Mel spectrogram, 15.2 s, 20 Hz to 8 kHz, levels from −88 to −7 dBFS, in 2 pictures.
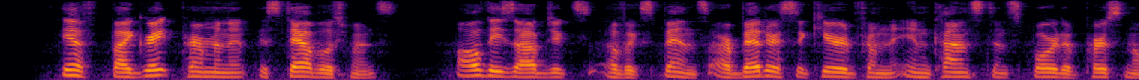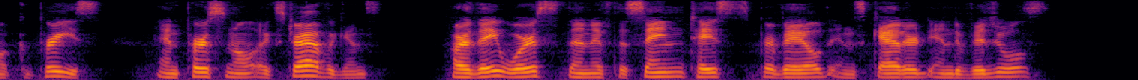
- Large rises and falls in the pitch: No, average, 3.2 semitones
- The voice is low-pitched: No, medium, 150 Hz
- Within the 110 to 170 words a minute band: Yes, average, 140 wpm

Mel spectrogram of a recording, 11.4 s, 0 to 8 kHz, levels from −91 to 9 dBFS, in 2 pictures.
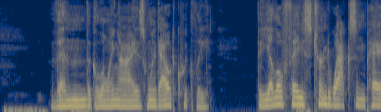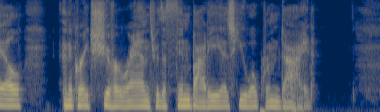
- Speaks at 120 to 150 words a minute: Yes, slow, 135 wpm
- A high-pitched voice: No, low, 115 Hz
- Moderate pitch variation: No, narrow, 2.0 semitones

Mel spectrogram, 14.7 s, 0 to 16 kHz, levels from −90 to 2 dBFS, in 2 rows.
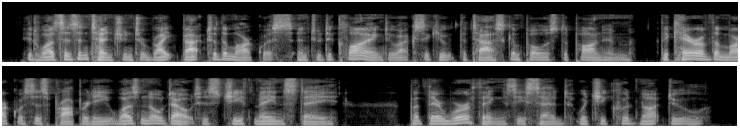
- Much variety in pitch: No, average, 3.4 semitones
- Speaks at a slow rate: No, average, 175 wpm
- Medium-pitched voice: No, low, 110 Hz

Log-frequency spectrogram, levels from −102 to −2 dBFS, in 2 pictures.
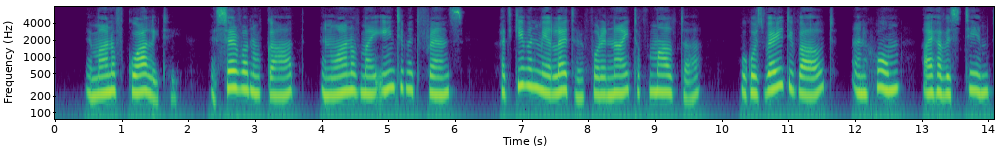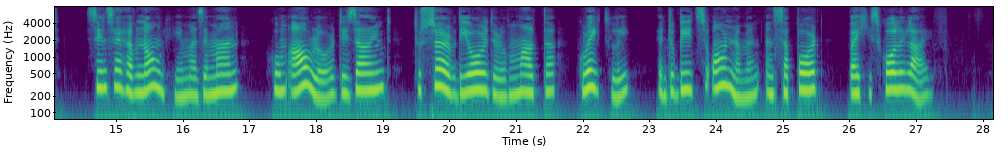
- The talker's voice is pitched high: Yes, high, 235 Hz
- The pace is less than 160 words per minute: Yes, slow, 135 wpm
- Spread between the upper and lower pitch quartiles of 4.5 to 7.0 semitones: No, average, 3.0 semitones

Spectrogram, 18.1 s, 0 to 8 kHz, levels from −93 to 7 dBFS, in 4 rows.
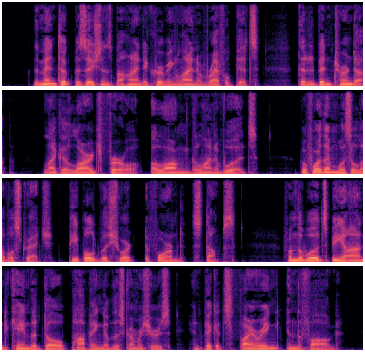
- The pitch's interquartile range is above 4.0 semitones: No, average, 3.7 semitones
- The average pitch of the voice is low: Yes, very low, 80 Hz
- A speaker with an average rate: Yes, average, 175 wpm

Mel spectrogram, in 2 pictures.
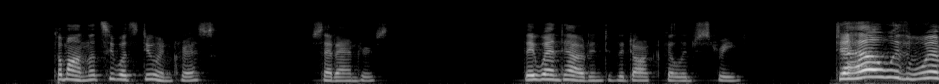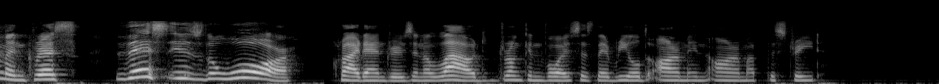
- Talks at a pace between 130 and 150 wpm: Yes, slow, 135 wpm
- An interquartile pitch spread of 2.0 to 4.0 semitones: No, average, 4.4 semitones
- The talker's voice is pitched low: No, high, 190 Hz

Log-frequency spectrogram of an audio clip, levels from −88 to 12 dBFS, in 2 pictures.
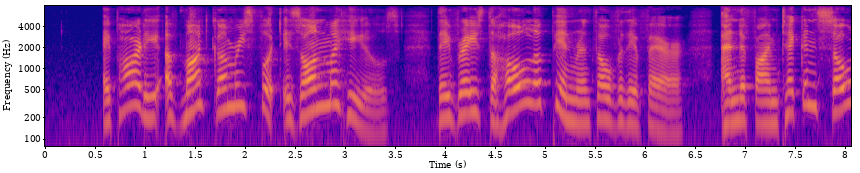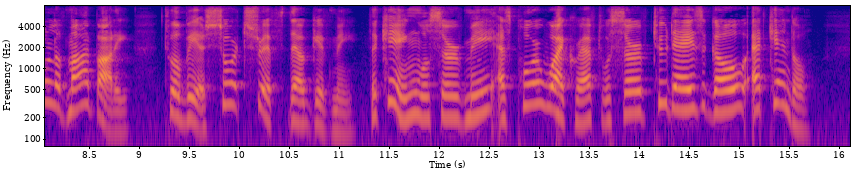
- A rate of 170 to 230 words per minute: Yes, average, 180 wpm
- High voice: Yes, high, 225 Hz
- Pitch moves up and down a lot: Yes, wide, 7.7 semitones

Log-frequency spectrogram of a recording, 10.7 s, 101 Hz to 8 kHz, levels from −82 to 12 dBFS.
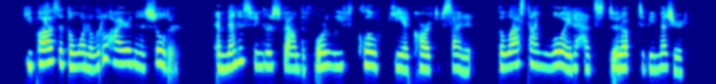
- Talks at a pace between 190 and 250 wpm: Yes, average, 195 wpm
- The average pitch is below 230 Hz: No, very high, 250 Hz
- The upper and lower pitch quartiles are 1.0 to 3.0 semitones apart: Yes, narrow, 2.6 semitones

